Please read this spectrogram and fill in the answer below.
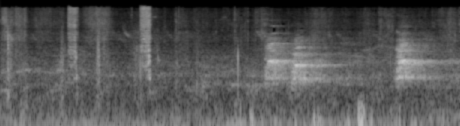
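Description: A small dog giving short high-pitched cries twice, about three and a half seconds in and again near the end, while it is being handled.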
